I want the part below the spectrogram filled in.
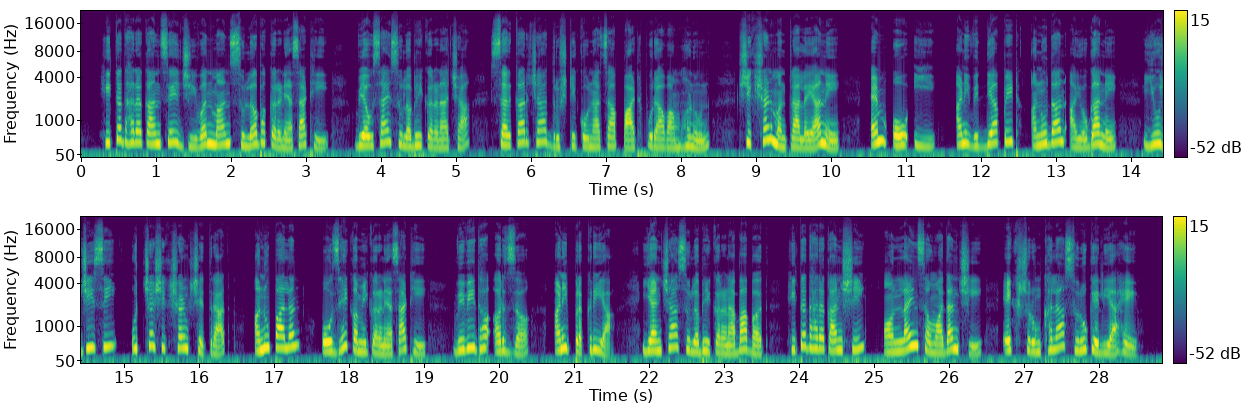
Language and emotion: Marathi, neutral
